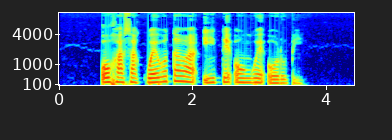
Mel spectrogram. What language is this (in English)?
Guarani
